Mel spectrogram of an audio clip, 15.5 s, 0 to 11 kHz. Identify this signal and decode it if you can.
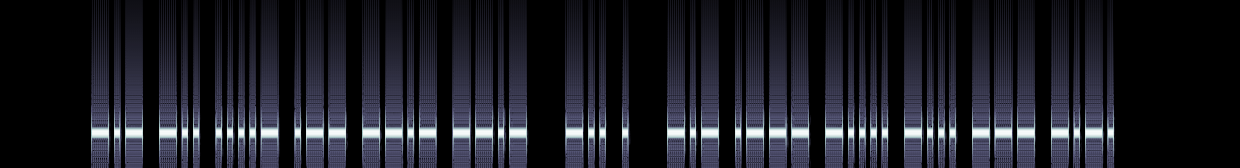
Morse code, heard as a keyed tone, about 17 wpm, 700 Hz. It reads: KD4WQQ DE KJ6BOC
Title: USA Callsign DE Callsign - 6 Characters - 17wpm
